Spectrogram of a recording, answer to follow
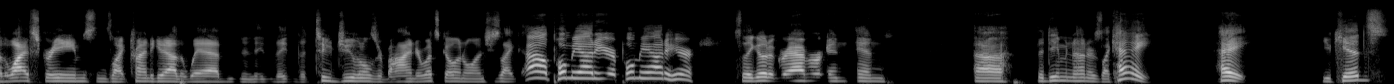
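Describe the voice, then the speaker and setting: A man's voice: medium pitch, pushed and bright, no room sound. A man acting as game master, recapping a tabletop game session in a rambling, conversational way.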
